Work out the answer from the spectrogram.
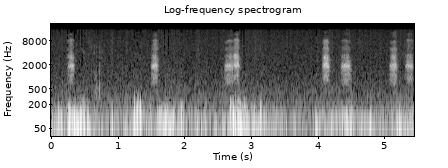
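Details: Eurasian magpie uttering harsh, clipped calls, several coming in quick pairs, about eight notes in all, mixed with gusty low-pitched wind noise.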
